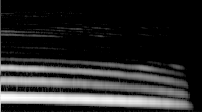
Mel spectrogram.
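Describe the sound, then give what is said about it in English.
A person imitates a coyote howl with one loud, sustained, voiced tone lasting about two seconds. The pitch sinks slowly, then cuts off abruptly, with no other sounds around it. “That's supposed to be a coyote.”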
